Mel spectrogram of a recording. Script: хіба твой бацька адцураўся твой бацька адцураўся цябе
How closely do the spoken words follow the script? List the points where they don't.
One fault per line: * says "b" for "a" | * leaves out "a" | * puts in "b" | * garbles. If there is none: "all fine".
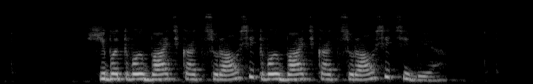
all fine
